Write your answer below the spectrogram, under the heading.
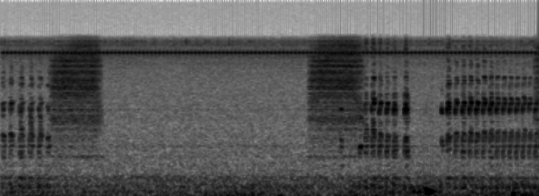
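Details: Barn owls at a nest near Casa Palillos, Cabañeros National Park, Spain, hours after a chick hatched, as the male brings a mouse and the female feeds the chick: two harsh, hissing screeches about three seconds apart, with quick ticking chitters between, over a low rumble.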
